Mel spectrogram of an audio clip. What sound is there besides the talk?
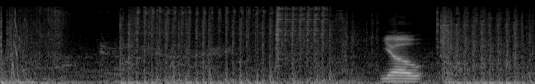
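machine pistol gunfire in a video game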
